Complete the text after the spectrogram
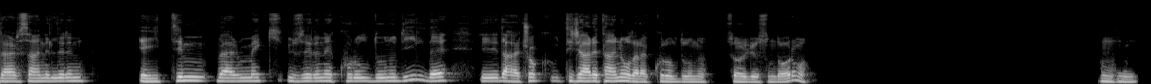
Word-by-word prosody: dershanelerin, 150 +3 +1 0.5
eğitim 170 +5 +1
vermek 160 +3 0
üzerine 155 +1 0
kurulduğunu 155 +1 0
değil 200 0 -3
de, 170 +1 +4 0.3
iii, 155 0 +1
daha 140 -4 +4
çok, 160 -1 -4
ticarethane 155 0 +3
olarak 130 -5 +2
kurulduğunu 125 -3 -2
söylüyorsun, 120 -2 -2
doğru 125 - +2
mu? - - -6 2.8
Hı 140 - -4
hı. 125 -1 -3
155 Hz, 95 wpm, -20 LUFS, 140-160 Hz, 2.8 s, de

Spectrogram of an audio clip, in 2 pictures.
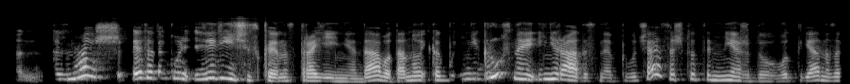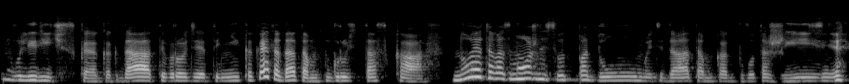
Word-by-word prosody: Э, - - -11 0.3
ты 240 -1 -3
знаешь, 350 - +3
это 300 -12 +7
такое 290 -2 -1
лирическое 235 - +3
настроение, 160 -5 +1
да. 185 +9 +5
Вот 165 -3 +1
оно 185 +5 +3
и - - -1
как 200 -1 -1
бы 205 +2 -12
и 240 - -15
не 255 0 -5
грустное, 315 - +4
и 230 +4 -1
не 250 0 +6
радостное. 160 -8 +3
Получается 175 - -2
что-то 230 -1 -5
между. 155 -8 -1
Вот 155 +1 -8
я 180 +3 +1
назову 175 -1 -4
его 210 -4 -6
лирическое, 175 -6 -4
когда 160 +4 +1
ты 170 0 -9
вроде 170 -1 -3
ты 165 - -11
не 170 +2 -7
какая-то 225 - +1 0.2
там 155 -4 -4
грусть-тоска, 165 -5 -5 0.2
но 235 +12 0
это 310 -5 +2
возможность, 250 -2 0
вот, 210 +1 -7
подумать, 180 -4 -6
да, 155 0 -3
там, 155 -1 -9
как 155 -1 -9
бы 145 - -21
вот 155 +1 -12
о 160 - -5
жизни 165 +6 -5
180 Hz, 165 wpm, -22 LUFS, 160-235 Hz, 0.3 s, это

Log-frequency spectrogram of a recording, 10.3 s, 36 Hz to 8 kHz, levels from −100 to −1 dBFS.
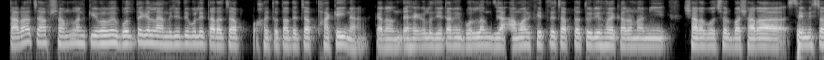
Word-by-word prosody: তারা 150 +6 +3
চাপ 170 0 +2
সামলান 165 +1 -2
কীভাবে? 165 +1 +3
বলতে 160 +3 +1
গেলে 170 -1 +2
আমি 155 0 -3
যদি 160 +1 -3
বলি, 155 0 0
তারা 140 -1 +5
চাপ 135 -1 +3 0.3
হয়তো 135 - -4
তাদের 130 0 0
চাপ 135 0 +3
থাকেই 150 +2 +1
না। 115 - -2 0.3
কারণ 120 0 0
দেখা 125 0 0
গেলো, 130 +1 -3
যেটা 130 +1 -1
আমি 135 - -2
বল্লাম 140 +1 0
যে, 130 - -1 0.2
আমার 140 +2 +1
ক্ষেত্রে 150 +1 -2
চাপটা 145 0 +1
তৈরি 140 0 +2
হয়, 135 -1 +2
কারণ 130 0 +1
আমি 130 0 -2 0.4
সারা 135 -1 +4
বছর 130 +1 -2
বা, 125 - +5
সারা 130 +1 +6 0.4
সেমিস্টার 140 0 +1
140 Hz, 205 wpm, -23 LUFS, 130-155 Hz, 0.4 s, সারা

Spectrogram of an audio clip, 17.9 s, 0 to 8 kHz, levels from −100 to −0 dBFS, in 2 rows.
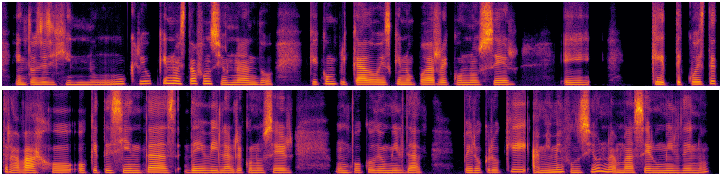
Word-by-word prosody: Entonces 190 0 -2
dije: 175 -1 -4
"No, 160 +7 -8
creo 235 +1 -6
que - - -1
no 255 -1 +2
está 240 +1 +3
funcionando". 180 -6 +1 0.4
Qué 195 - -6
complicado 195 -3 0
es 190 -2 +4
que 195 - -5
no 190 -1 -4
puedas 190 -1 +1
reconocer, 170 -1 +4 0.7
eh, 170 0 -4 0.8
que 195 -3 +2
te 195 - -4
cueste 200 +5 0
trabajo 190 0 -1
o - - -5
que 180 - -5
te 175 -1 -5
sientas 180 +2 +3
débil 175 +2 -3
al 180 0 -3
reconocer 165 0 0 0.5
un 180 -1 -8
poco 185 +2 -8
de 180 - -5
humildad, 165 -1 -5 0.5
pero 175 -2 -5
creo 190 +1 -7
que 225 +2 -1
a - - +1
mí 180 +2 -4
me 210 +3 -2
funciona 225 +5 +2
más 185 0 0
ser 175 -1 +9
humilde, 170 -1 -6
¿no? 175 +7 -10
185 Hz, 140 wpm, -24 LUFS, 170-195 Hz, 0.8 s, ser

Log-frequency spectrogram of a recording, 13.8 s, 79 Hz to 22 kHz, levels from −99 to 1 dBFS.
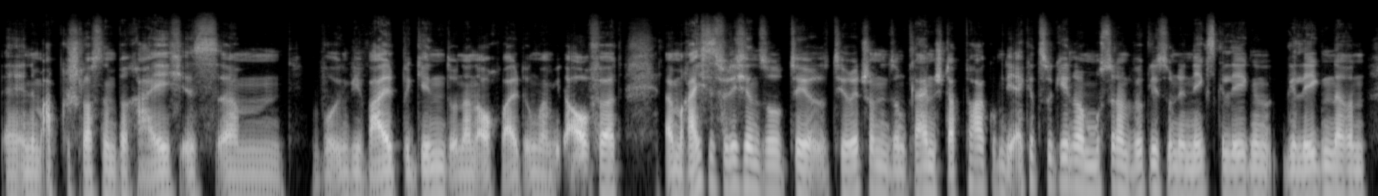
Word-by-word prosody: äh, 75 0 -3
in - - -2
'nem 80 -1 -1
abgeschlossenen 80 0 -2
Bereich 75 +3 -1
ist, - - -4
ähm, 75 -2 -3 0.3
wo - - -5
irgendwie 80 -2 -5
Wald - - +5
beginnt 85 +1 -2
und - - -1
dann 75 -1 +1
auch - - +2
Wald - - +1
irgendwann 75 -3 -4
wieder - - -1
aufhört. 90 -1 +5 0.4
Ähm, - - +3
reicht 125 +2 +3
es 120 -3 -3
für 105 - -3
dich 115 0 +2
denn 110 -3 +3
so 100 +1 0
theo 90 -2 +1
theoretisch 90 +2 0
schon 100 -2 -2
in 90 - -5
so 80 - -1
'm 80 - -4
kleinen 95 +1 +1
Stadtpark 110 +4 0
um 95 0 -8
die 80 - 0
Ecke 130 - -3
zu 120 - -5
gehen 120 0 -1
oder 110 -1 +5
musst 95 +1 -3
du - - 0
dann 95 -4 +1
wirklich 95 +1 -2
so 85 - -3
in 90 - -2
den 85 -1 +1
nächstgelegenen 90 -1 -1
gelegeneren, 85 0 +1
90 Hz, 210 wpm, -26 LUFS, 80-95 Hz, 0.4 s, Wald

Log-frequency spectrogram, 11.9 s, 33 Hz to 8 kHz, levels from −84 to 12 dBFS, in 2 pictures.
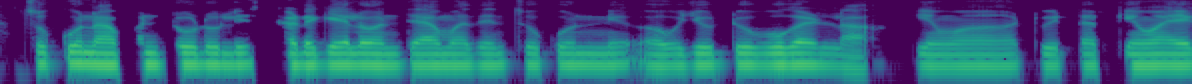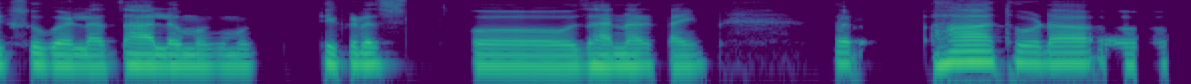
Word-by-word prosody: चुकून 130 0 +3
आपण 125 +1 +3
टू-डू 125 0 +4
लिस्टकडे 120 0 +1
गेलो 120 0 +6
आणि 120 0 +2
त्यामध्ये 120 0 +2
चुकून 120 0 -1
अ, 125 -4 -4 0.2
YouTube 120 0 +2
उघडला 120 -5 +2 0.3
किंवा 115 -1 -1 0.3
Twitter 115 0 -2
किंवा 120 0 +3
X 115 - -11
उघडला, 115 -2 -1
झालं 115 -1 +2
मग-मग 110 0 -4 0.4
तिकडंच 125 0 -2 0.3
अ, - - -3 0.5
जाणार 115 0 0
टाईम. 110 +2 -5 0.7
तर - - -3 0.4
हां, 140 +2 +4
थोडा 130 -1 0 0.2
अ 120 +1 -9
120 Hz, 130 wpm, -25 LUFS, 115-125 Hz, 0.7 s, गेलो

